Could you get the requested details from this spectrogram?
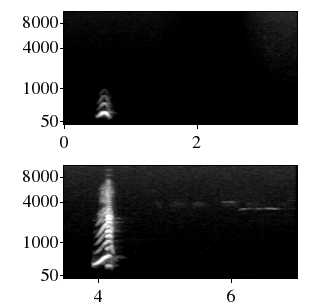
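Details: Great grey owl (Strix nebulosa) giving two separate low, rising, moaning calls about three and a half seconds apart, the second longer and stronger, in otherwise quiet surroundings.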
